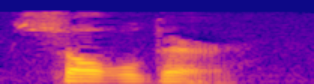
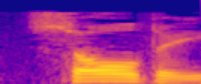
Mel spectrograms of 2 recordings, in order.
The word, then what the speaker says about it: solder: And he once again corrected us on the pronunciation of solder. Okay. I'm trying to say that. Solder. You got to get the L in there. Solder. Try it.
